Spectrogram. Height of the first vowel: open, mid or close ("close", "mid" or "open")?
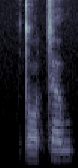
mid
